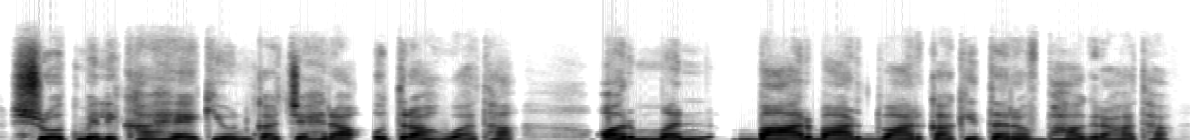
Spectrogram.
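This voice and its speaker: A woman's voice: mid-range voice, normal speed, no room sound, clean studio sound. A woman co-hosting a conversational retelling of scripture, asking prompting questions and summarizing. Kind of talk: conversational storytelling discussion.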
